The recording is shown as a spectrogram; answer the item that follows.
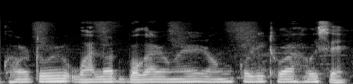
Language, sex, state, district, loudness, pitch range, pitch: Assamese, male, Assam, Sonitpur, -13 LUFS, 115-125 Hz, 120 Hz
